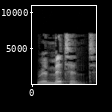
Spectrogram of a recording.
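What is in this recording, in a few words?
"remittent", British English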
